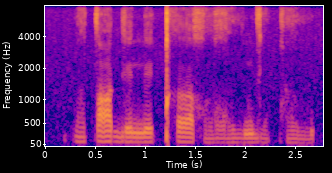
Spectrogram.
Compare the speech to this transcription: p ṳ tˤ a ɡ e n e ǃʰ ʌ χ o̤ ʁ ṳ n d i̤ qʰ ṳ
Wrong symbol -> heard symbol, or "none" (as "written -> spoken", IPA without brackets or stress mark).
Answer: a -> ʌ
